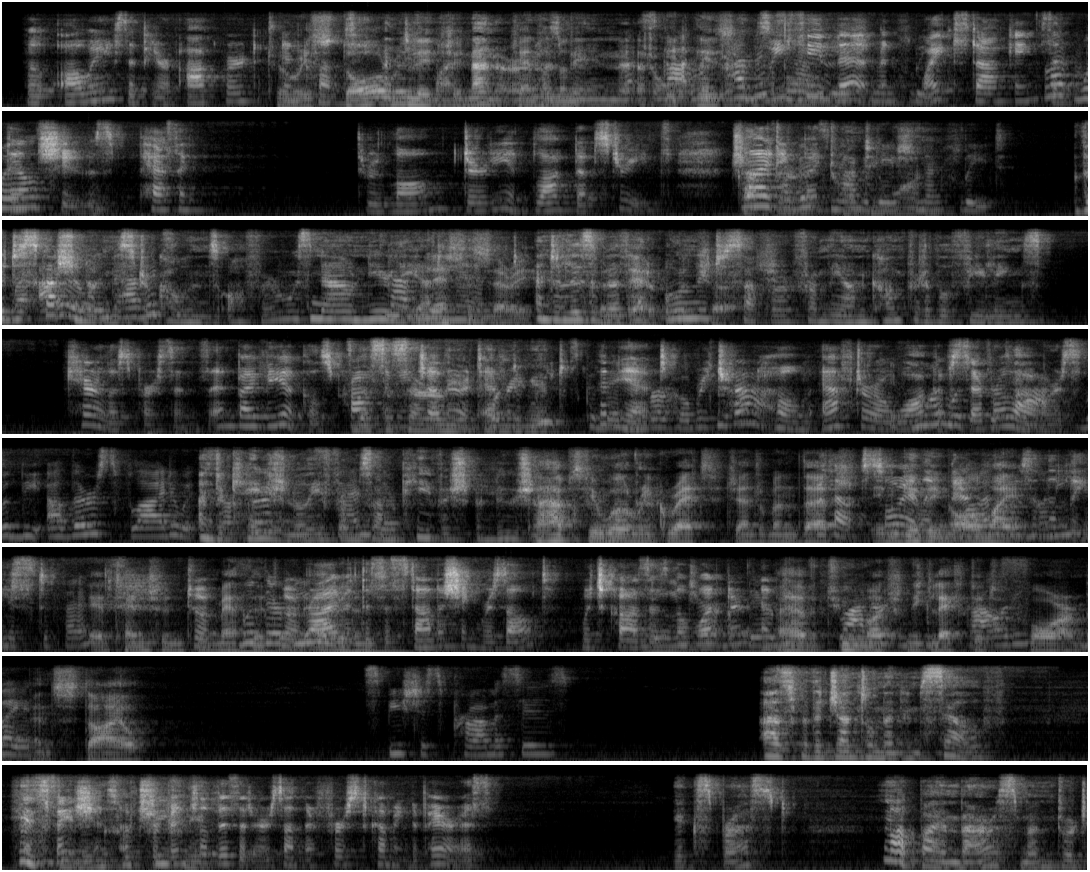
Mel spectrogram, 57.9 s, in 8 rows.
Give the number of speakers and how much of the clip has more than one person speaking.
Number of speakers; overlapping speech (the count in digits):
4, about 48%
